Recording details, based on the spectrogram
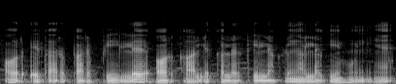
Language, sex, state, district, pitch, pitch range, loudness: Hindi, male, Madhya Pradesh, Bhopal, 90 Hz, 90-95 Hz, -19 LUFS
